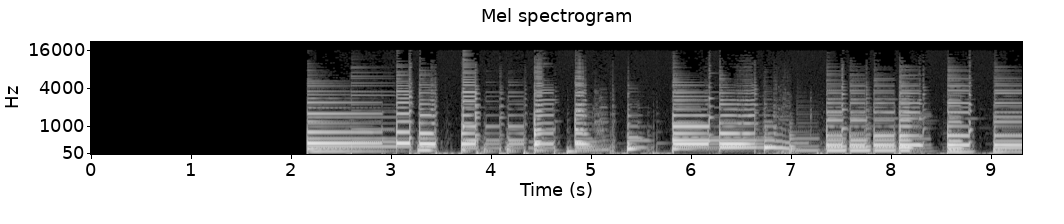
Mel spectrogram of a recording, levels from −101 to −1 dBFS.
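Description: The music opens in an audio dropout to silence: from the very start until 2.16 s there is nothing at all, not even room tone, before the music enters abruptly mid-flow. On a waveform this reads as a flat line followed by a sudden signal; a spectrogram shows a blank, empty band across every frequency up to 2.16 s. The likely cause is a lost input, such as a disconnected source or a mute, while recording continued writing silence.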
